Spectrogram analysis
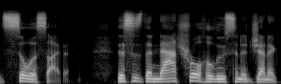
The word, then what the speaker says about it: psilocybin: It's pronounced psilocybin.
